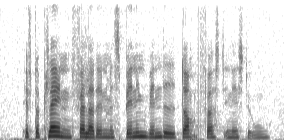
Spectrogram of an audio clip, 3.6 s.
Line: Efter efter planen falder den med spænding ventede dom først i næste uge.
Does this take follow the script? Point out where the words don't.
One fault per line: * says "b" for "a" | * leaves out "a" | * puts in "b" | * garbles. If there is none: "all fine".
* leaves out "efter"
